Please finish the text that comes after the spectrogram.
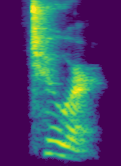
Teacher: The way I've just pronounced tour definitely uses the OOR R-colored vowel. OOR. Tour.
